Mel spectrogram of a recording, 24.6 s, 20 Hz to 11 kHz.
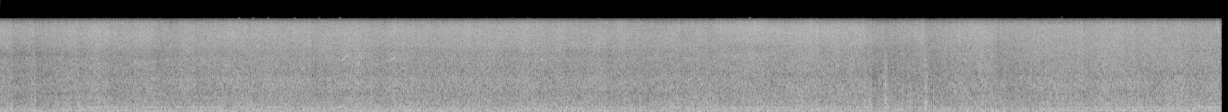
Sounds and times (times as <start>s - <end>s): Motorboat, speedboat: 0.0s - 24.4s.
